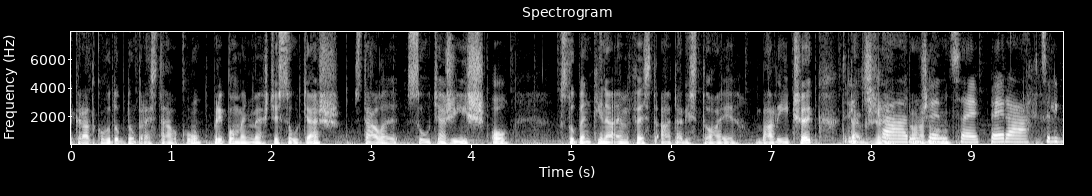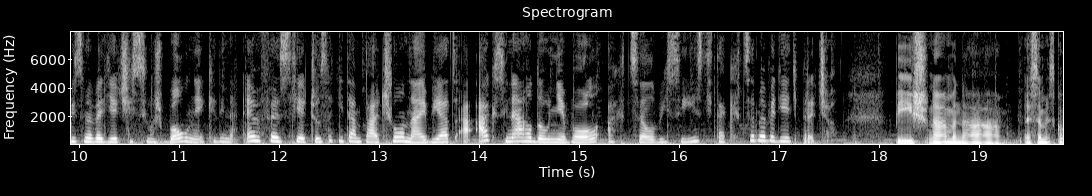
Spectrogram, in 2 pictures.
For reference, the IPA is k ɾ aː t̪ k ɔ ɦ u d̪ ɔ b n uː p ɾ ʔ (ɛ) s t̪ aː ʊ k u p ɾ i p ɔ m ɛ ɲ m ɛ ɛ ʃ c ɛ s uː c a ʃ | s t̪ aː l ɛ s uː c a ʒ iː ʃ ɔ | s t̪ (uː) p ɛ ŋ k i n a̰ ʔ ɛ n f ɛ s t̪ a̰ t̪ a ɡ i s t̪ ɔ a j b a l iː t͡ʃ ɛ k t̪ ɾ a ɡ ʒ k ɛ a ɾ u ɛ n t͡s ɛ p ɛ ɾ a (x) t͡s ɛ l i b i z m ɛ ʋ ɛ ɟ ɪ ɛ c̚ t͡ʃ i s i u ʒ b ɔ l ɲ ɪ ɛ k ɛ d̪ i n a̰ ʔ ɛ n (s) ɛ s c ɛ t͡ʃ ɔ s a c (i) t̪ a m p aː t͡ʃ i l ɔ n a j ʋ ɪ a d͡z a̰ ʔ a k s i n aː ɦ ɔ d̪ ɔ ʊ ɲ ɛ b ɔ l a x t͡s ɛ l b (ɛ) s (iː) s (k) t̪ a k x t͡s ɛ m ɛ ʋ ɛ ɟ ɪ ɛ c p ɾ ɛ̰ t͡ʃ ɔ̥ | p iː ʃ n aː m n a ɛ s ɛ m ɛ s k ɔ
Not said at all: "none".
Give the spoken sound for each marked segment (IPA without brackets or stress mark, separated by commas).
ɛ, u, x, f, i, i, iː, c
